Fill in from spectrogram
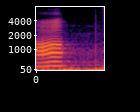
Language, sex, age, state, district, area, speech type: Punjabi, female, 45-60, Punjab, Pathankot, rural, read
